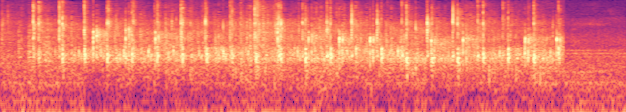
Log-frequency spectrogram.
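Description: Audience applause: a scatter of hand claps that stops about half a second before the end.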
